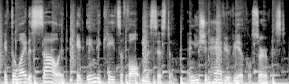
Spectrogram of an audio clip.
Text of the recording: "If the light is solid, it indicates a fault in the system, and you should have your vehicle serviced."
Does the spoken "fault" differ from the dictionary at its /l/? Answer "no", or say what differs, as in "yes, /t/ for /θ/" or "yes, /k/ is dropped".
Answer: no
